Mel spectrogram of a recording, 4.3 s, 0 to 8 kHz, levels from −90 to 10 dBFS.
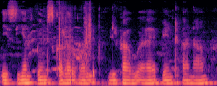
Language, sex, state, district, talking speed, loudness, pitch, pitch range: Hindi, male, Jharkhand, Garhwa, 140 wpm, -19 LUFS, 110 Hz, 110-115 Hz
